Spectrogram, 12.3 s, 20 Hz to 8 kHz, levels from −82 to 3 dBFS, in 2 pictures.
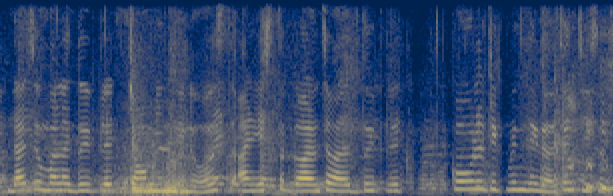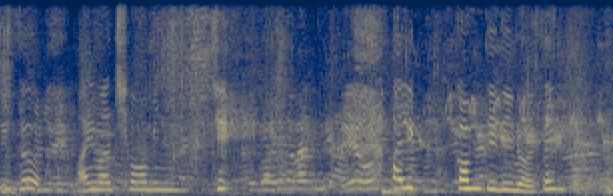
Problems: constant background noise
